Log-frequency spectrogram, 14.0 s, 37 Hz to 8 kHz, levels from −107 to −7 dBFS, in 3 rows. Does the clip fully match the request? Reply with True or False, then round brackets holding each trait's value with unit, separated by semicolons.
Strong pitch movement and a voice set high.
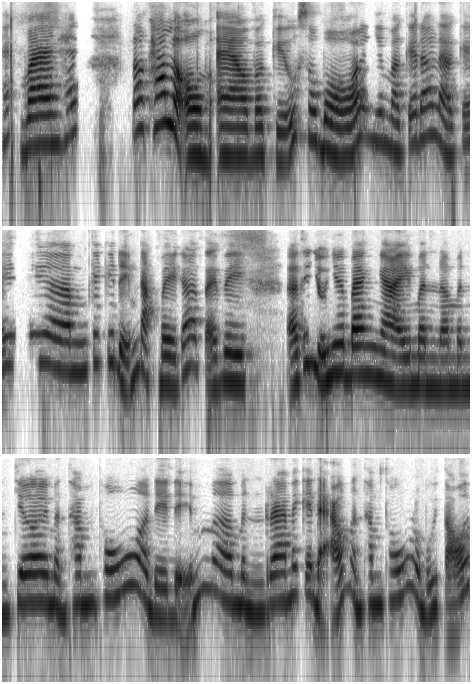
True (5.7 semitones; 245 Hz)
